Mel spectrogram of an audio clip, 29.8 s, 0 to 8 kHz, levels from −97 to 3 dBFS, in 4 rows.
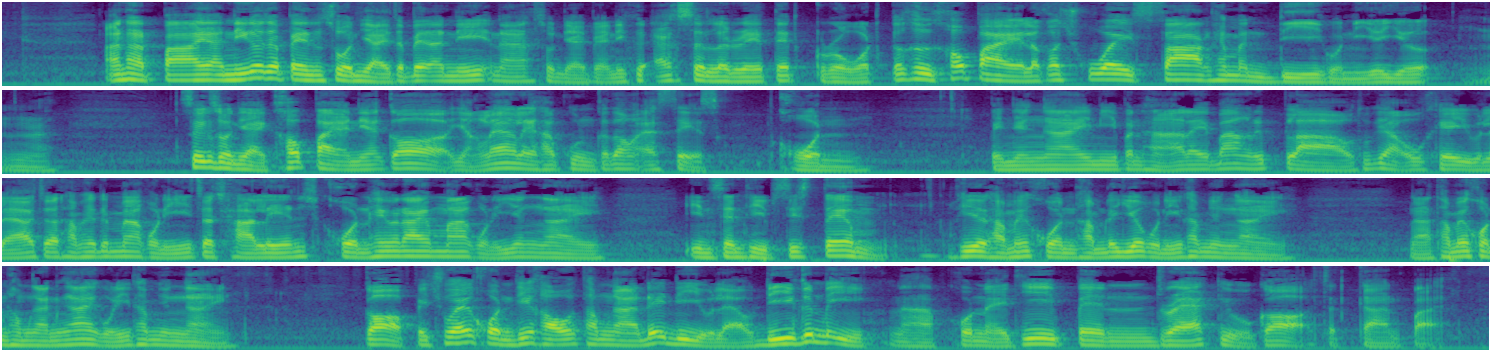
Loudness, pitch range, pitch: -18 LUFS, 105-140 Hz, 125 Hz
